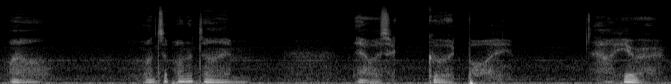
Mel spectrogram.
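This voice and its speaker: A soft-spoken man whispering at a very slow pace, with long, frequent pauses and noticeable background noise. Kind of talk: ASMR bedtime story. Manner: whispered, soft-spoken.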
